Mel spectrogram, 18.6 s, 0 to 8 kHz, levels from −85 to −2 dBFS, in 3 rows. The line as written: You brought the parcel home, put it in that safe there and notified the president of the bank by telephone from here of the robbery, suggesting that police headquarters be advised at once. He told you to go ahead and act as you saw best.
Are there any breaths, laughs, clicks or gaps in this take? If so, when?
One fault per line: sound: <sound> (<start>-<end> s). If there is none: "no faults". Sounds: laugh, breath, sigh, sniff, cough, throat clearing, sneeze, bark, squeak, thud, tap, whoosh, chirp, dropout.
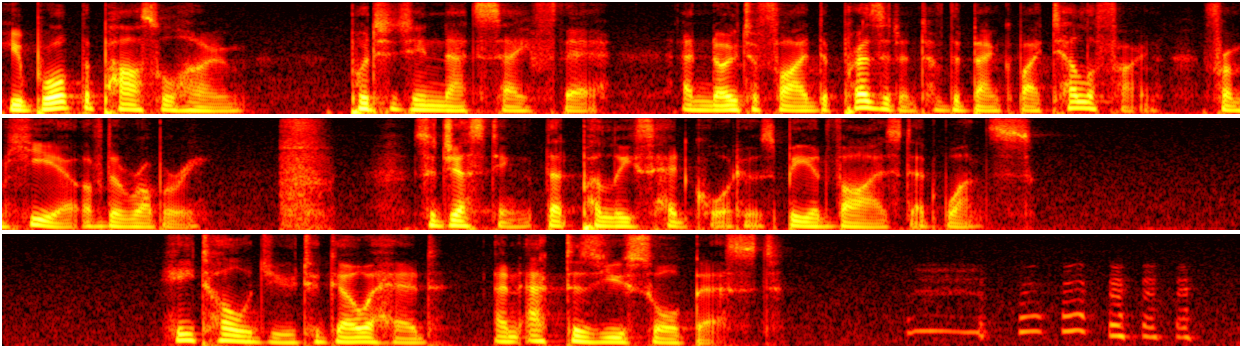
sound: breath (7.6-7.9 s)
sound: laugh (16.9-18.5 s)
